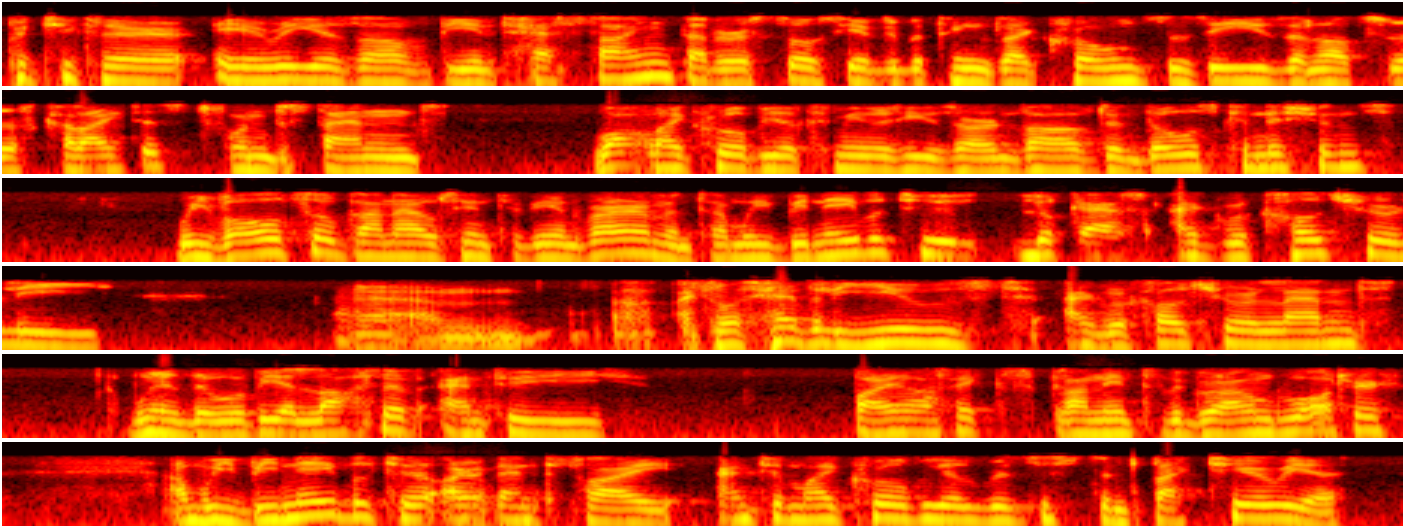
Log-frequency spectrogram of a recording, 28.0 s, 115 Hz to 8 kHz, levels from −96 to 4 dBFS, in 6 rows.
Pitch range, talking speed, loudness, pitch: 140-160 Hz, 150 wpm, -28 LUFS, 150 Hz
